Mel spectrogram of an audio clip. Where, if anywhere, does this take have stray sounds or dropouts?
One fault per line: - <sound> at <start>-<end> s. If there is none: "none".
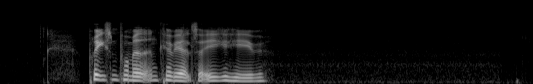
none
